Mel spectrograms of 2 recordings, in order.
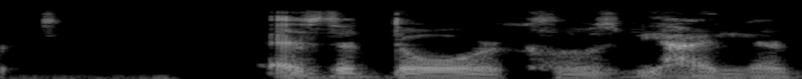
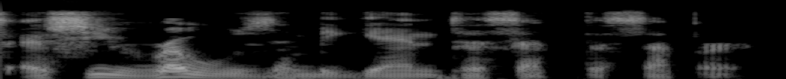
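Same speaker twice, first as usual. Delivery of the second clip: ordinary delivery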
